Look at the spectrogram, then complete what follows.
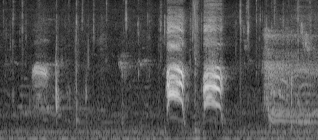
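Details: Loud caws from crows fighting for food, two strong harsh back-to-back calls after a softer note, followed by a rougher rasping burst over low background murmur.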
